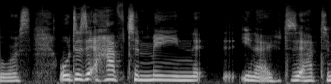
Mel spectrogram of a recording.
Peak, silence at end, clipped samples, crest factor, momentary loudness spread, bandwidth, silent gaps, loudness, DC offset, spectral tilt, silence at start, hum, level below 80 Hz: -8 dBFS; 0 s; under 0.1%; 14 dB; 8 LU; 18 kHz; none; -21 LUFS; under 0.1%; -5.5 dB/octave; 0 s; none; -56 dBFS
